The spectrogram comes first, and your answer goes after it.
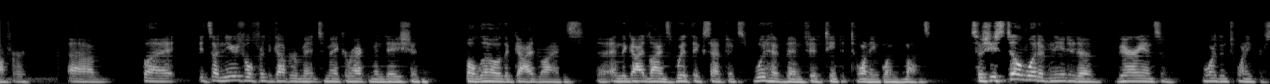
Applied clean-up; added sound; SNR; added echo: neural mask model DeepFilterNet 3.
